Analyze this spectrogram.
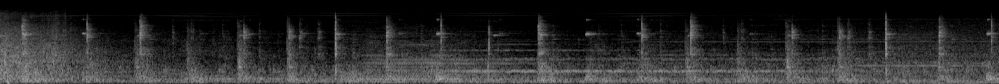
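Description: Footsteps clank on metal ladder rungs in a steady rhythm, echoing in a narrow shaft.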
